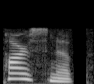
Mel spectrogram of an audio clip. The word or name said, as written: parsnip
